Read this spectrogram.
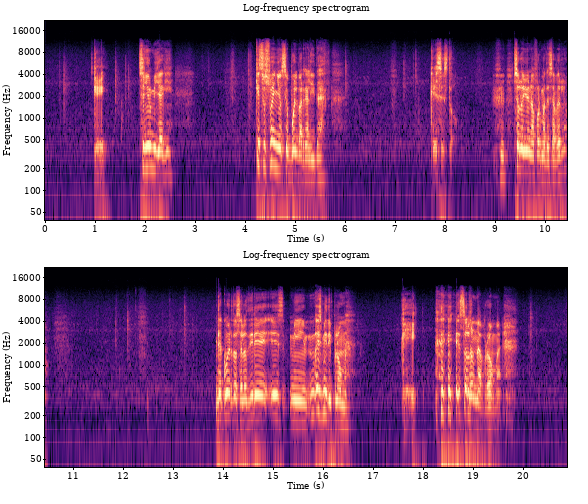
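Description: A teenage boy speaks calmly and close by, in short phrases with pauses.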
